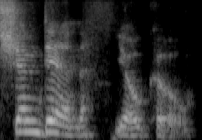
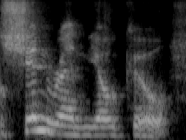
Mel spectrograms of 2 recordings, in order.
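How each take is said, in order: First: The middle consonant is a D sound. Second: The middle consonant is an R sound. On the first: The speaker calls it right. "it's actually pronounced Shindin Yoku. So the R is a D pronunciation" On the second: The speaker calls it wrong. "I pronounced it wrong as well because it's it's spelled Shinrin Yoku"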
